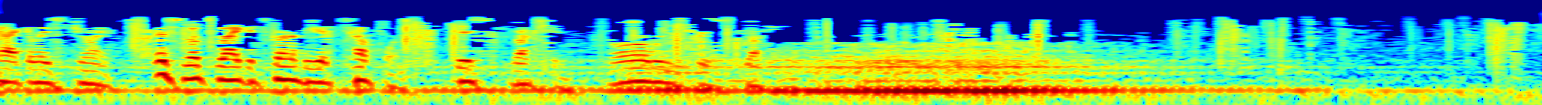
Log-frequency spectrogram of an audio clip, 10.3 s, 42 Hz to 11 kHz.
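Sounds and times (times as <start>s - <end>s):
speech: 0.0s - 6.4s
heavy truck engine rumbling while driving: 2.6s - 10.0s.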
